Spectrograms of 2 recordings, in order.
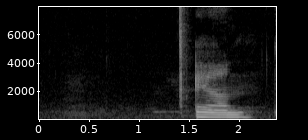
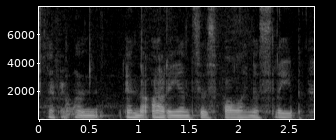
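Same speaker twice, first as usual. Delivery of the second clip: ordinary delivery, nothing marked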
